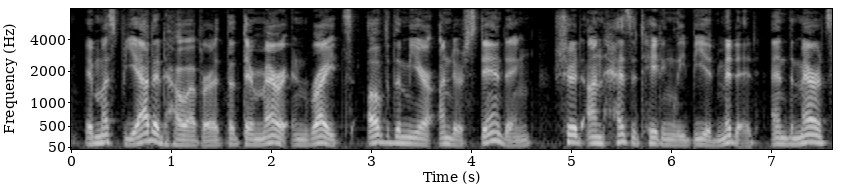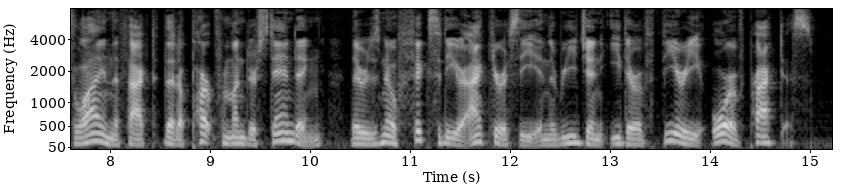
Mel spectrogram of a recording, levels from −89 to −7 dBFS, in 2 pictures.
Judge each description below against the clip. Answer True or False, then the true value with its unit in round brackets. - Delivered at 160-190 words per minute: True (175 wpm)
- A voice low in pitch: True (125 Hz)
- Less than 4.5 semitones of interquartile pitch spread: False (4.8 semitones)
